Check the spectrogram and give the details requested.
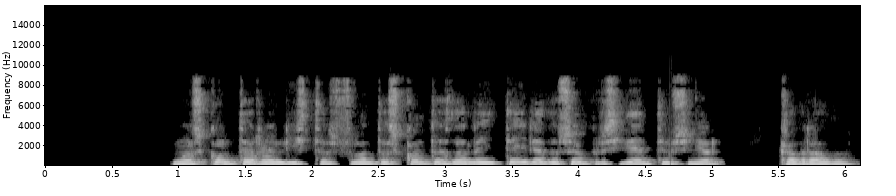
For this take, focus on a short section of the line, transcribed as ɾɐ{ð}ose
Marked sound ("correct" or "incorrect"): correct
